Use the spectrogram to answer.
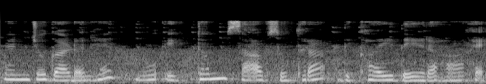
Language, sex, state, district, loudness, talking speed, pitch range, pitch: Hindi, female, Gujarat, Gandhinagar, -16 LUFS, 135 wpm, 185-230 Hz, 205 Hz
